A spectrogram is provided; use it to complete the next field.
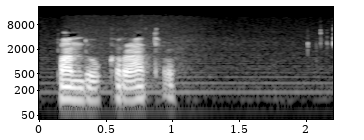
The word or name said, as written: Pandokrator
